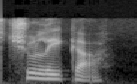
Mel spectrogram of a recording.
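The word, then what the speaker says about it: Choulika: So, doctor, am I pronouncing it right? It's Chulika. – That's correct. Perfect.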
